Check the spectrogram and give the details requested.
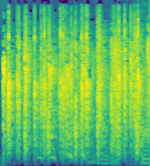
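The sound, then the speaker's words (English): A burst of applause played as a sound effect, dense overlapping claps filling the whole moment at steady loudness, with no talking over it. “Hold on, I need to give you some applause for that.”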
